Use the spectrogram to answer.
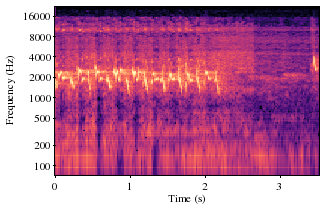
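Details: Yellow-vented bulbul (trucukan) in provoking, fighting mode: a fast tumbling series of warbled notes for about two seconds, with steady low background rumble, then a short high note.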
